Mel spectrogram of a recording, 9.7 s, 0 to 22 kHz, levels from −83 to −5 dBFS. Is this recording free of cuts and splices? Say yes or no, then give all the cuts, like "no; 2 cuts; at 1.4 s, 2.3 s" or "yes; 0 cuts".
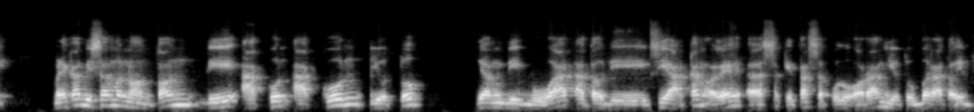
no; 2 cuts; at 3.7 s, 6.4 s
